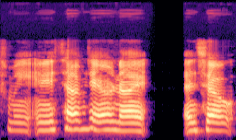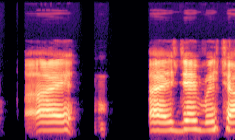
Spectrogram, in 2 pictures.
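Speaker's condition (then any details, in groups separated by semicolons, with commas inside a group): ALS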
